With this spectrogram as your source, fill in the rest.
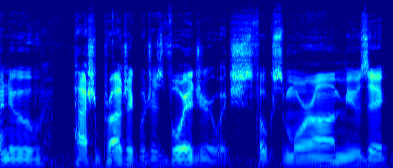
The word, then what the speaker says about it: Voyageur: started a whole new How do you pronounce that? Because Voyageur. Voyageur. So I wanted to do really French.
